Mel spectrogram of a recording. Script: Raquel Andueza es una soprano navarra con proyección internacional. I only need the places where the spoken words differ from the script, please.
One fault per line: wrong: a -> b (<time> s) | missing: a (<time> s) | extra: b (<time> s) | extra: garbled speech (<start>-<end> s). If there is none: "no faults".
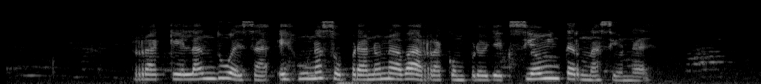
no faults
